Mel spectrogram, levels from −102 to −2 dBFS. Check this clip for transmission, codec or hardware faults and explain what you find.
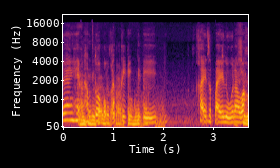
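One fault: repeated stalls (stutter) between 0.85 and 2.05 s. Over that span the playback halts 13 times, with the longest halt about 190 ms, and roughly 460 ms, some 38% of the span, is filled in. Packets were reaching the receiver late or slower than real time, so its jitter buffer kept draining; each time it stretched the last sound, fading it during longer waits, then resumed. Nothing is lost, but the speech drags and stutters.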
